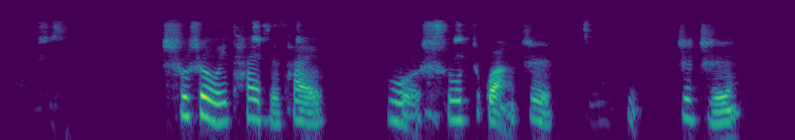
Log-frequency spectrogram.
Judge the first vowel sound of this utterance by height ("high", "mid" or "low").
high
